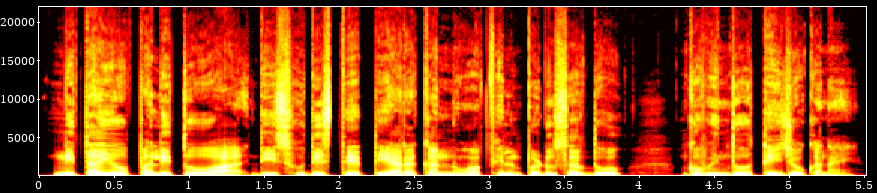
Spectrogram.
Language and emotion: Santali, neutral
